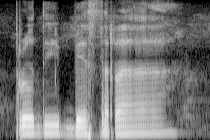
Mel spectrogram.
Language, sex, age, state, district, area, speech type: Santali, female, 30-45, West Bengal, Malda, rural, spontaneous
